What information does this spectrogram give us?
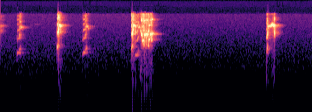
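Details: Pet rosy-faced lovebirds, three birds in one cage beside a window, with tension between the original white-faced bird and a new yellow-faced one; scattered short high chirps and one longer, grating squawk.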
